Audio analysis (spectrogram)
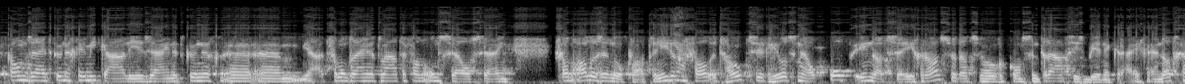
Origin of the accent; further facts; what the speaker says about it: Curaçao; door verontreinigd water wat wij zelf als Curaçaoënaars lozen in onze wateren, in de zee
